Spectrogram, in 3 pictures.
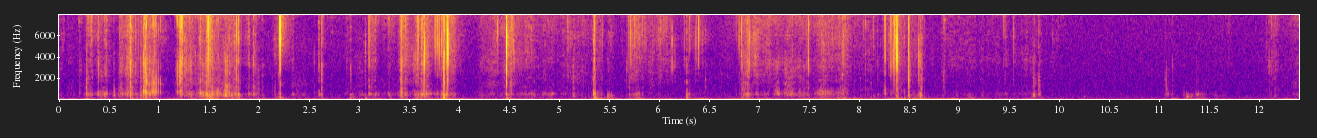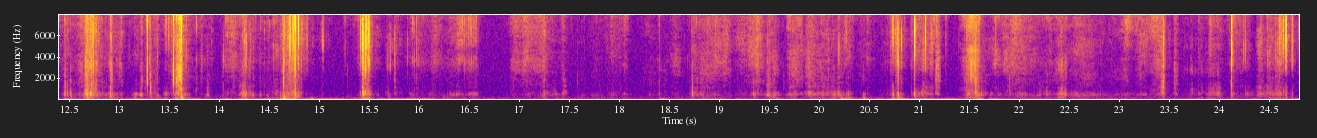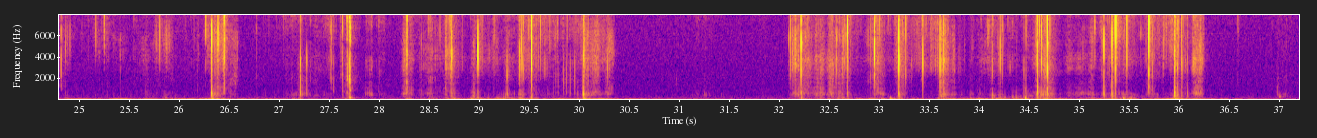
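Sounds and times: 
sunflower head crunching and crackling: 0.0s - 10.0s, 12.0s - 30.5s, 32.1s - 37.1s.

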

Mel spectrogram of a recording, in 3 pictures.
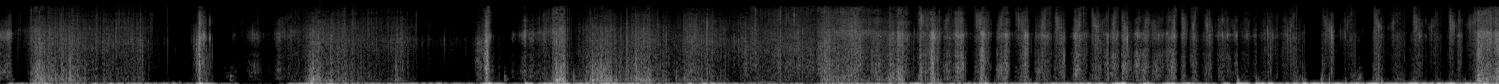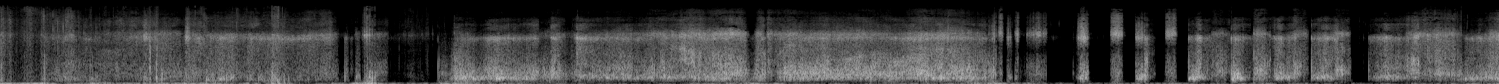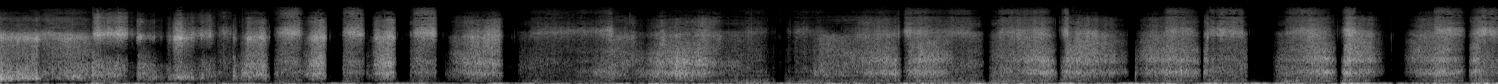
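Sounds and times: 
rough ear cleaning rubbing and scratching: 8.8s - 44.9s.

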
